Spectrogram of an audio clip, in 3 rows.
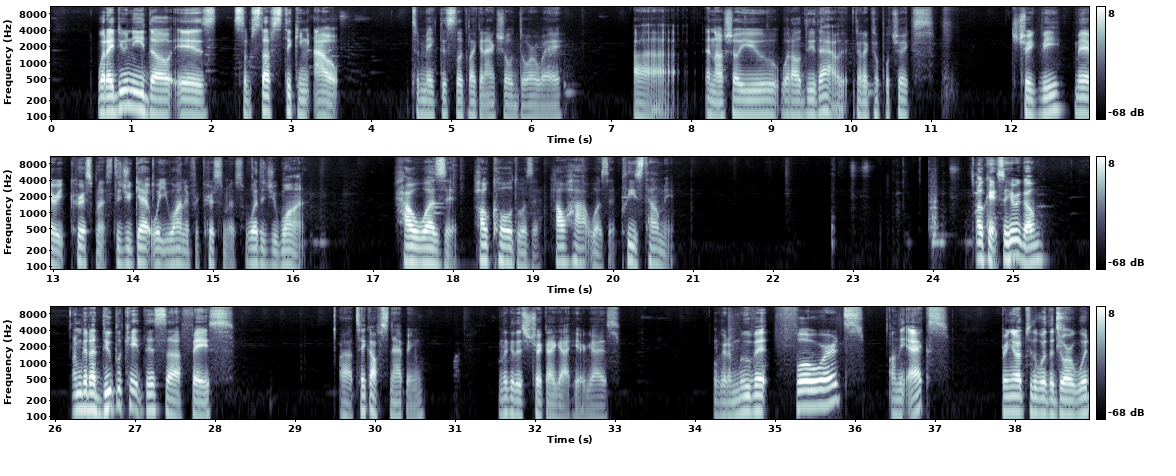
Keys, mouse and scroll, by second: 2.7 middle click, 8.5 middle click, 9.0 shift+middle click, 24.1 click, 24.8 click, 25.0 Tab, 25.7 middle click, 26.1-27.8 shift+middle drag, 28.2 shift+d, 32.5 Tab, 33.3 Tab, 34.4 g.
